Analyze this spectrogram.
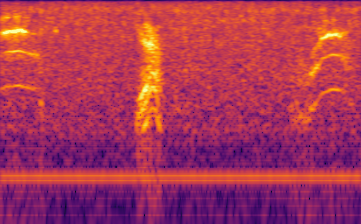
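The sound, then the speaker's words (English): A cat meows a few times: a short call at the start, a brief mid-clip sound, and a rising, drawn-out meow near the end, fairly quiet over a steady low hum. “We have some wise words from Professor Meowingtons himself.”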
